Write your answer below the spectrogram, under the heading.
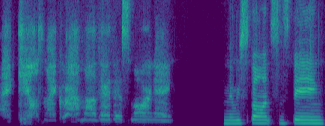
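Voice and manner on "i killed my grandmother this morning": very quiet, hushed whisper. Retelling what a man whispered to each ambassador in a reception line, retelling a whisper. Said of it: "he whispers in the ear of each ambassador".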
